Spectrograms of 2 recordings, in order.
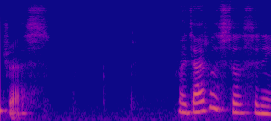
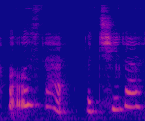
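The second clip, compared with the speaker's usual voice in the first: pitched way up, asking in alarm as a small bird; high bird voice; 9 semitones higher than usual. Acted. One bird asking another what that noise was, high bird voice. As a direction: squeak it out like a startled little bird.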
